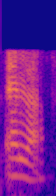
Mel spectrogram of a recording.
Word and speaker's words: Ella: It's Ella.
